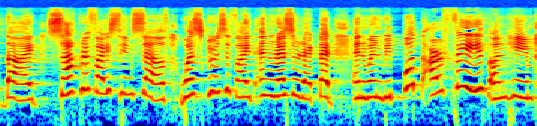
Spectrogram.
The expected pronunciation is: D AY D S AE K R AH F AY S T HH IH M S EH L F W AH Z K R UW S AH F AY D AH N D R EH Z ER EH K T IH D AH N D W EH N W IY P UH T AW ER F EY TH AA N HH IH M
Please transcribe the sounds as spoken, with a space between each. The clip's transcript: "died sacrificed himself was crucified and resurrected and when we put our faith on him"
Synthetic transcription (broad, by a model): D AY D S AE K R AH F AY S HH IH M S EH L F W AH S K R UW S AH F AY D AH N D R EH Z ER EH K T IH D AH N D W EH N W IY P UH T AW ER F EY TH AA N HH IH M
